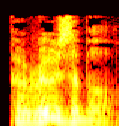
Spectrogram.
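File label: "perusable", British English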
